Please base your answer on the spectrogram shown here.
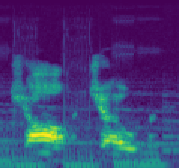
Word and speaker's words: Job: The most famous account being the biblical story of Job, that's how you say it.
